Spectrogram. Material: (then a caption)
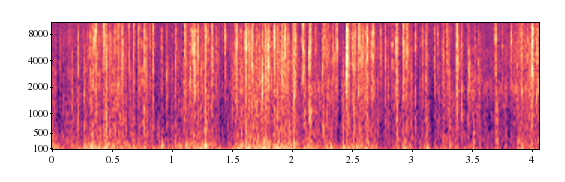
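Plastic. Clear plastic air-pillow packing with inflated chambers is squeezed and crinkled with fingertips. Its dense, continuous crinkling has a heavy low, muffled rumble underneath, with sharp, bright crackles scattered across the whole clip.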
